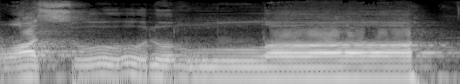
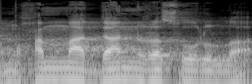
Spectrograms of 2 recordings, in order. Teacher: یہاں نون تنوین کا ادغام ہے، بلا غنہ ہے، ٹھیک ہے، اس کو دن رسول اللہ نہیں کہنا، محمد دن رسول اللہ ایسے نہیں پڑھیں گے۔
